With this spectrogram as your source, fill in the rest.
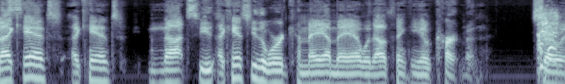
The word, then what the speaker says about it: Kamehameha: I'm assuming that's how that's pronounced, which is the Hawaiian word for help, and promoting K6K, the Kik Kamuamua. Yeah, celebration. King Kamehameha. Kamehameha, yeah, sorry.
